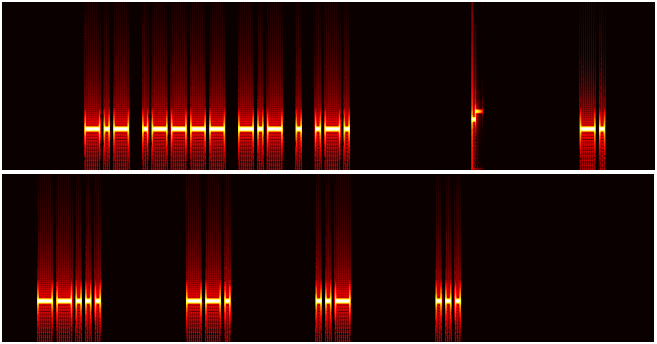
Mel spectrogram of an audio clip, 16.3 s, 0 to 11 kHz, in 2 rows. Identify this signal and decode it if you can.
Morse code, heard as a keyed tone, about 20 wpm, spaced as for 10 wpm, 700 Hz. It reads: K1KER N7GUS
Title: USA Call Signs - 5 Characters - 6x Character Spacing - 20wpm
